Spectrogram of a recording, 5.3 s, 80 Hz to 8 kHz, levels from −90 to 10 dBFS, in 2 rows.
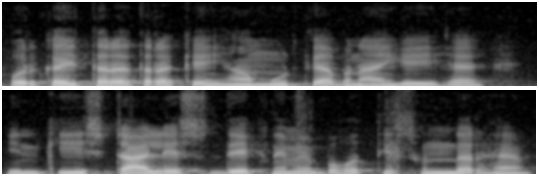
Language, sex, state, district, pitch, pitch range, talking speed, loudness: Hindi, male, Chhattisgarh, Kabirdham, 140 Hz, 135-155 Hz, 200 wpm, -17 LUFS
